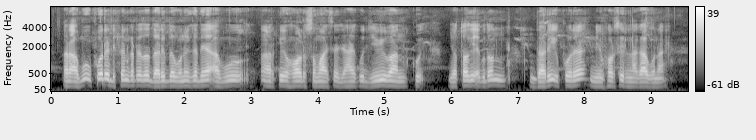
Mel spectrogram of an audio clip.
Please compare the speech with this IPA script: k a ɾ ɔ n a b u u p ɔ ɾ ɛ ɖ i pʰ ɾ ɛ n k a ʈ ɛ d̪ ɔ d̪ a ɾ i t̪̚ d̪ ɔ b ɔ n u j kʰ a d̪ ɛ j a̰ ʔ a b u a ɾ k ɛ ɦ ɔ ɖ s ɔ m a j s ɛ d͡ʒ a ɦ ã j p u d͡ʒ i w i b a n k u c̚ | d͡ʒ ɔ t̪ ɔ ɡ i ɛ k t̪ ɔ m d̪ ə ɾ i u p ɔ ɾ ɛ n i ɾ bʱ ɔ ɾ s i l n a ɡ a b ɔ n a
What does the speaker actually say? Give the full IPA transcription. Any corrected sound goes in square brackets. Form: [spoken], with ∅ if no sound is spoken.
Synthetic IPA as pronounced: k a ɾ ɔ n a b u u p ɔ ɾ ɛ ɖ i pʰ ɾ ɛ n k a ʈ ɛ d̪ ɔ d̪ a ɾ i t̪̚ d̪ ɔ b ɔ n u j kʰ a d̪ ɛ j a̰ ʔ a b u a ɾ k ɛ ɦ ɔ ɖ s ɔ m a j s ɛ d͡ʒ a ɦ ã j [k] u d͡ʒ i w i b a n k u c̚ | d͡ʒ ɔ t̪ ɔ ɡ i ɛ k [d̪] ɔ m d̪ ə ɾ i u p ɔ ɾ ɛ n i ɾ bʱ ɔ ɾ s i l n a ɡ a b ɔ n a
